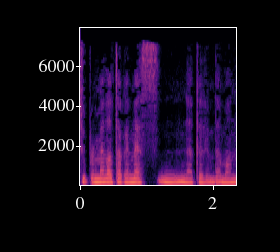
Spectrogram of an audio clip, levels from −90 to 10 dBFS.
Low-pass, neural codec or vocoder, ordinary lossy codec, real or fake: 7.2 kHz; codec, 16 kHz, 0.4 kbps, LongCat-Audio-Codec; MP3, 32 kbps; fake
